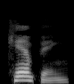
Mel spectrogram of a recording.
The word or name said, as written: camping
